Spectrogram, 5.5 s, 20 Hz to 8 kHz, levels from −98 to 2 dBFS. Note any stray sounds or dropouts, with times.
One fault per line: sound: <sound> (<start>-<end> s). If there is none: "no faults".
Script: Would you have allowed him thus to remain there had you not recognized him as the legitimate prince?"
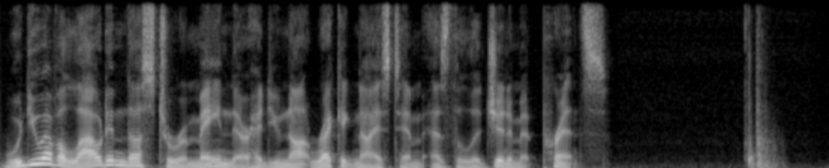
sound: squeak (5.0-5.3 s)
